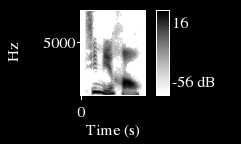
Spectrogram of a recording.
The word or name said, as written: xin nian hao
